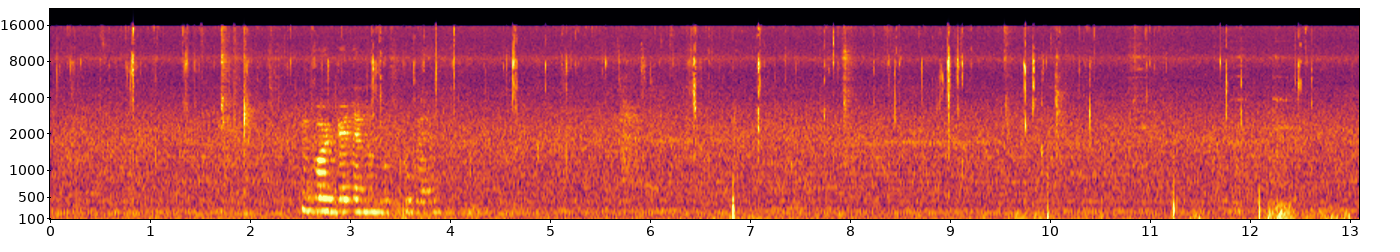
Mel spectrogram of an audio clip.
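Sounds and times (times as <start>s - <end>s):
wet smacks and clicks: 0.0s - 12.7s
person chewing: 0.0s - 12.8s.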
